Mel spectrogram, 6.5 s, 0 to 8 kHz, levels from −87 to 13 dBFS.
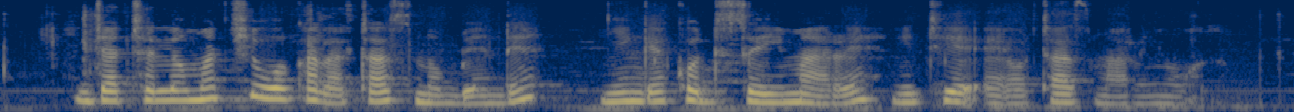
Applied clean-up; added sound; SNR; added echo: none; none; none; none.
